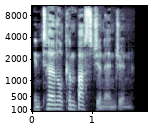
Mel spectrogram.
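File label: "internal-combustion engine", British English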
